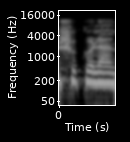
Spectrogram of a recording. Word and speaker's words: chocolat: So now the lengthening of the last syllable of chocolat is no longer there. It's j'aime le chocolat noir.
